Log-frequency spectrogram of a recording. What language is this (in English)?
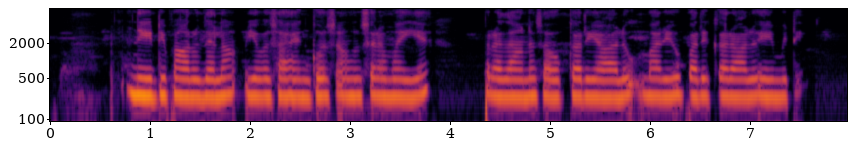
Telugu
